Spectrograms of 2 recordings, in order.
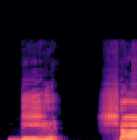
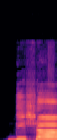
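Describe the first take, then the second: First: Disha stretched slowly with a falling end; slow drawn-out sounding. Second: Said in the usual way. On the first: Shown as a demonstration. Teacher stretching Disha slowly for children to copy. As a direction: draw out Disha slowly, then let it fall. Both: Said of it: "मैं किस तरीके से एक एक अक्षर का उच्चारण करके".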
